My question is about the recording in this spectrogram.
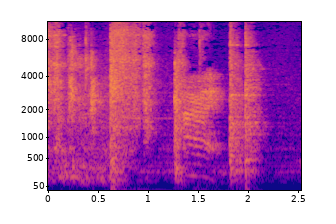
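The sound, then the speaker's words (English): Several sharp metallic clinks and clatters of cutlery as someone gets a spoon, with a voice talking faintly underneath. “Okay, I'm just going to get a spoon.”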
